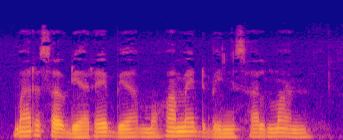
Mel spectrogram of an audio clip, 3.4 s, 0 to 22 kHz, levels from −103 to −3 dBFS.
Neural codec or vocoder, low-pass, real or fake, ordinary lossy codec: none; 19.8 kHz; real; MP3, 48 kbps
